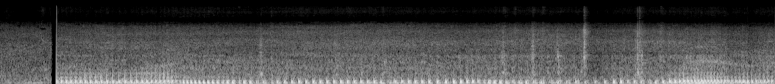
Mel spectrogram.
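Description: Water rushes through sluice gates.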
